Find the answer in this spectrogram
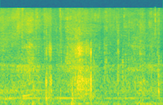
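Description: A small child's hockey skates stepping and scraping on outdoor ice in a few short, uneven steps, the loudest about a second in. A steady low tone runs underneath.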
